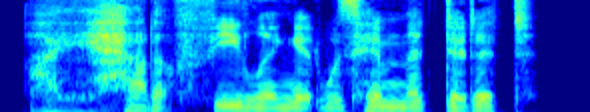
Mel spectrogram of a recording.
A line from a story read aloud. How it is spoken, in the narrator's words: Jay muttered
